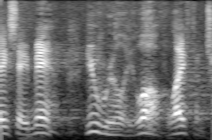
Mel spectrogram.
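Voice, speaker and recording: This man's voice sits fairly high in pitch. It varies in pitch in an ordinary way. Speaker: life insurance sales trainer. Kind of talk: motivational speech. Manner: fast; animated.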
